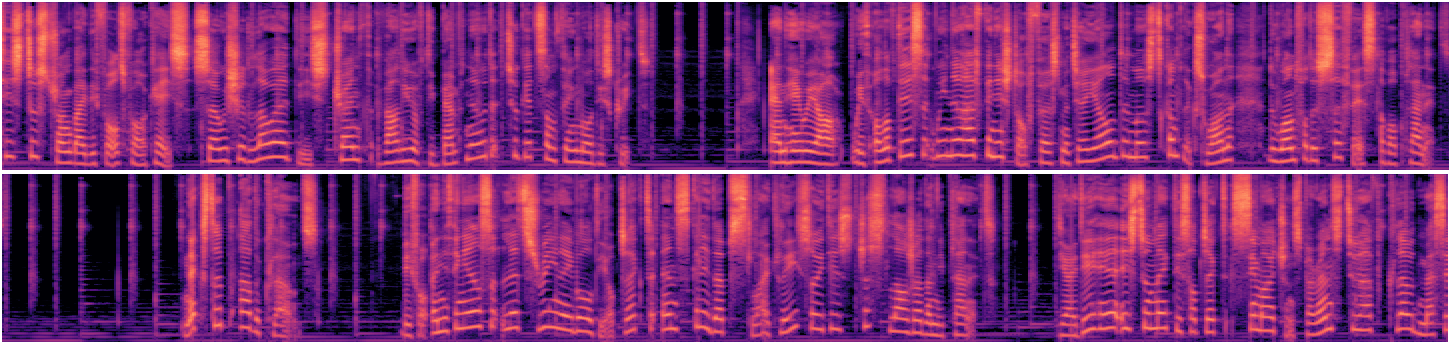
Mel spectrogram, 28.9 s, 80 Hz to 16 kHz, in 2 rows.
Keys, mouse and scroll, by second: 4.7-6.7 drag, 18.9 click, 20.9 click, 21.7 z, 23.1 click, 23.6 z, 24.0 s, 25.0 click, 27.2 z.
